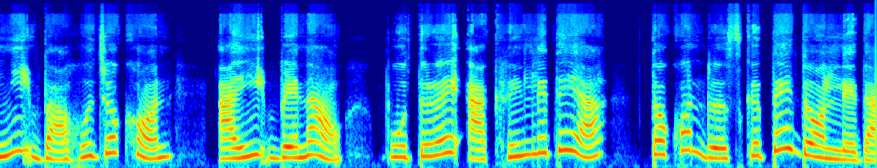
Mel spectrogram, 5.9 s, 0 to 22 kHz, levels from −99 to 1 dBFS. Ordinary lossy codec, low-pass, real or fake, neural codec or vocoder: Opus, 16 kbps; 19.8 kHz; real; none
